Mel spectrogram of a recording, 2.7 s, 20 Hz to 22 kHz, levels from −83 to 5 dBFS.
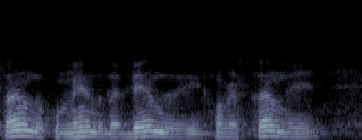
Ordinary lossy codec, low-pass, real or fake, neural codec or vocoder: AAC, 16 kbps; 7.2 kHz; fake; codec, 16 kHz, 6 kbps, DAC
